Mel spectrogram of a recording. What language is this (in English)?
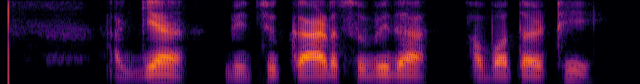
Odia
